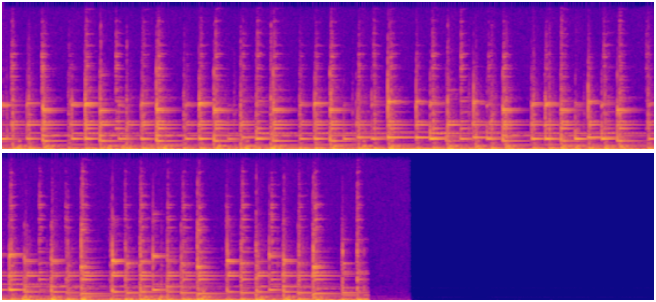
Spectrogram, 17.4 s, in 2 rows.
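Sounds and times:
tagunggo' gong rhythm: 0:00.0 - 0:13.6.

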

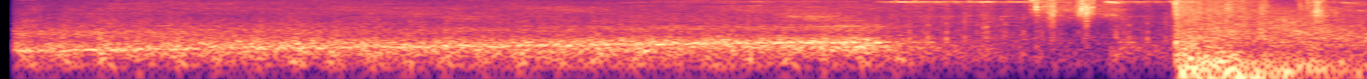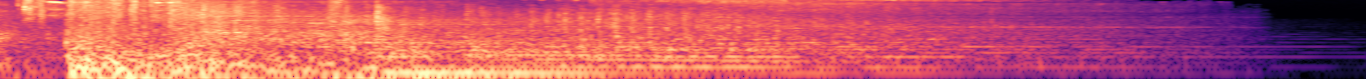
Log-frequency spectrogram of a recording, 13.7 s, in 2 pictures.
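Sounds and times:
helicopter: 0:00.1 - 0:13.1.

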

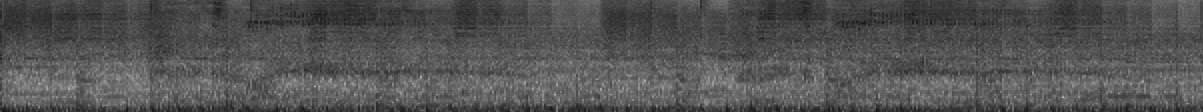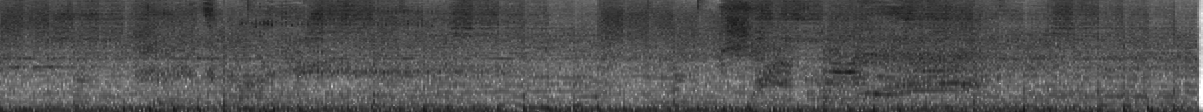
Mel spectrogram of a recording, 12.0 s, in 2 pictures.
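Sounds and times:
metal music: 0:00.0 - 0:12.0.

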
